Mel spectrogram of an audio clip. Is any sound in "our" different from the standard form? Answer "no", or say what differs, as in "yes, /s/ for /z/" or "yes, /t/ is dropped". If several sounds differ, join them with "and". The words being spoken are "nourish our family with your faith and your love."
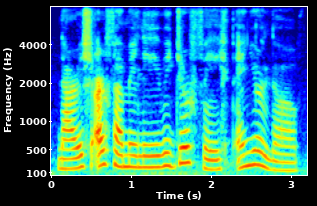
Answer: no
